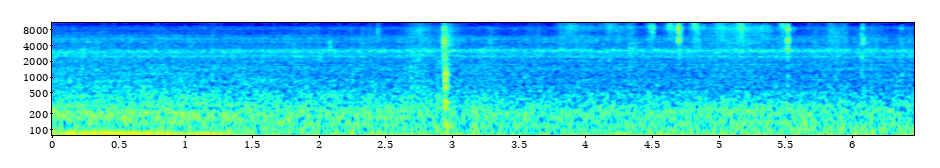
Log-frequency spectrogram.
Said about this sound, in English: And then they hit this. Traffic.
